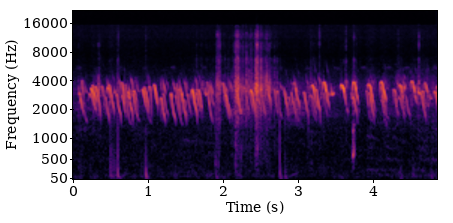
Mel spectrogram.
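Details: Young francolin chicks in a group calling nonstop: quick, sharp, high cheeping notes tumbling over one another, with a few louder clicks and knocks in the background.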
